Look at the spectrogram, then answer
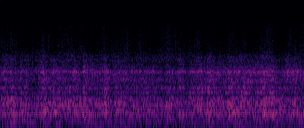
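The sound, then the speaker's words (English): A westbound passenger train rumbles steadily along the rails, a continuous, moderately loud mechanical drone with a faint rhythmic rattle and no voices. “looked at each other from opposite seats of a westbound train.”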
